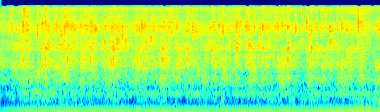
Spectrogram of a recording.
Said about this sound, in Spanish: ¿No le das un fuerte aplauso al Señor por eso?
